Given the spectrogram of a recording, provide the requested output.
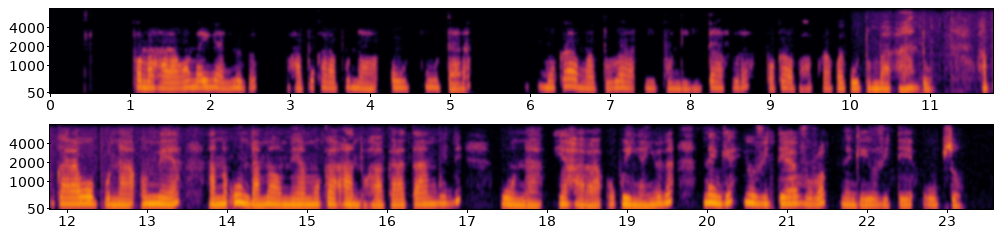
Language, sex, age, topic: Oshiwambo, male, 18-24, agriculture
